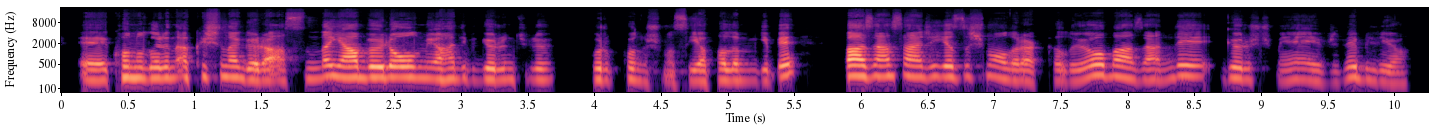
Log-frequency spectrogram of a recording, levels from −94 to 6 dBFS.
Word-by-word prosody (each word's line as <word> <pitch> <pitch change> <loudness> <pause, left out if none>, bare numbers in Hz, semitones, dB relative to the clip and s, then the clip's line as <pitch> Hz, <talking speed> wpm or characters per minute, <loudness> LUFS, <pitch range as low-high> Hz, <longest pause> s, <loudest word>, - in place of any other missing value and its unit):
eee, 175 0 +1
konuların 205 +1 0
akışına 215 +1 -3
göre 180 -3 +2
aslında, 195 +4 -3
ya, 215 -2 +5
böyle, 215 0 +7
olmuyor, 210 -3 +3
hadi, 195 +1 -6
bir 180 - -23
görüntülü 185 -1 -3 0.3
grup 185 -2 -5
konuşması 175 -2 -10
yapalım 170 0 -3
gibi 225 +8 0 0.4
bazen 230 -1 +8
sadece 225 -2 -1
yazışma 225 0 -3
olarak 170 -3 -4
kalıyor 185 +9 -1
bazen 190 -3 -2
de 235 -1 -2
görüşmeye 185 -2 -7
evrilebiliyor. 165 -2 -8
195 Hz, 140 wpm, -21 LUFS, 180-215 Hz, 0.4 s, bazen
